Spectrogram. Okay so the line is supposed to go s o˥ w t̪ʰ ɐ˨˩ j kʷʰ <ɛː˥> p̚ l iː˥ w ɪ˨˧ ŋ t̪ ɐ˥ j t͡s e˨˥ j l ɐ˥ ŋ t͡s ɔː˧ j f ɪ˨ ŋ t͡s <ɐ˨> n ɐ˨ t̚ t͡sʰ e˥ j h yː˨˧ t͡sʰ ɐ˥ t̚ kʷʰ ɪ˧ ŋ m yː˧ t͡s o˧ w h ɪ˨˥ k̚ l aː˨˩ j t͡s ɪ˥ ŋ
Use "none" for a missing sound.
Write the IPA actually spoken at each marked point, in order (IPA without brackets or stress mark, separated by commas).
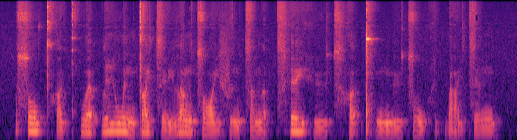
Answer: ɛː˥, ɐ˨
